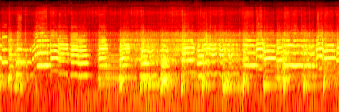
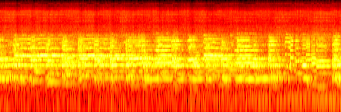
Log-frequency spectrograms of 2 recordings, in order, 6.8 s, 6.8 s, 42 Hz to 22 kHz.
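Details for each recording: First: Paillard model 302 portable gramophone, suspected late 1930s, with a factory large reproducer and small horn, playing a late-1920s Tommy Dorsey electrical record on low tone: pinched, blaring, bass-less sound with harsh peaks; the record overwhelms the small horn. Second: Paillard model 302 portable gramophone, suspected late 1930s, with a large factory reproducer and small horn, playing an early-1920s acoustic record: brass band at a steady pitch with no wow or rattle, coming through the small horn cleanly.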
